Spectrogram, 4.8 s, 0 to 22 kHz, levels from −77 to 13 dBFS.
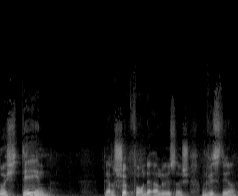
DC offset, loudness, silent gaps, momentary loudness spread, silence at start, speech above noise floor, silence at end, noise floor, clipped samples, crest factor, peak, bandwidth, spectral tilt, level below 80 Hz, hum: under 0.1%; -24 LUFS; none; 11 LU; 0 s; 35 dB; 0 s; -58 dBFS; under 0.1%; 16 dB; -8 dBFS; 13 kHz; -5.5 dB/octave; -56 dBFS; none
